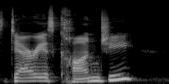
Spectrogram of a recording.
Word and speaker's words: Darius Khondji: It's Darius Khondji.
